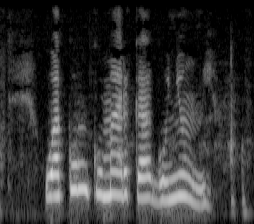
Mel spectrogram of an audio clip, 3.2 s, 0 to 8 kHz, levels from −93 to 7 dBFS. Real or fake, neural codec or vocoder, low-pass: real; none; 7.2 kHz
